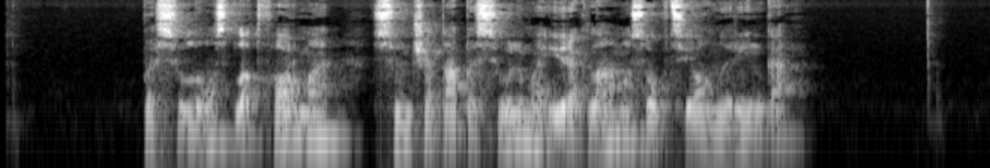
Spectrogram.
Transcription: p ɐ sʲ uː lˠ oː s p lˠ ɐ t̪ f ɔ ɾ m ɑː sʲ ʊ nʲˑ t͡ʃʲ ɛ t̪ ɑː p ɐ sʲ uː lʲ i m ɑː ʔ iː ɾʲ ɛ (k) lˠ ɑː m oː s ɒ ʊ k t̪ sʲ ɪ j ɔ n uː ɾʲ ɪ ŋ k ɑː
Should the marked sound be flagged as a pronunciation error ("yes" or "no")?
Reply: no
